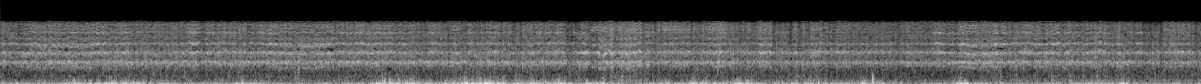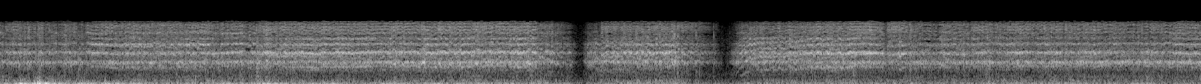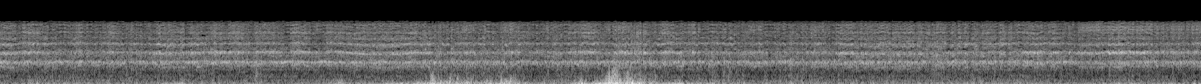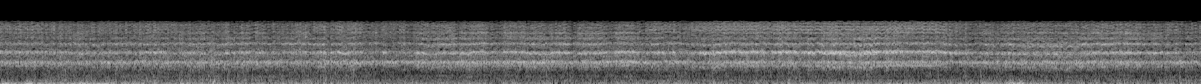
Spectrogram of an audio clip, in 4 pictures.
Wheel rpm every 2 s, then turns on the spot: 220, 220, 230, 230, 230, 230, 220, 210, 170, 110, 200, 230, 230, 230, 230, 230, 220, 220, 230, 230, 220, 230, 220, 220.
none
